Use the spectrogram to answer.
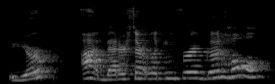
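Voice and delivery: second frog, casual and chatty; croaking frog. Acted. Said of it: "croaked the second frog".

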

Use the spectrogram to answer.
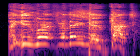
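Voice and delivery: high-pitched indignant protest; indignant retelling. Retold or imitated. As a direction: act out an aggrieved telling-off. Acted quarrel over who he works for.

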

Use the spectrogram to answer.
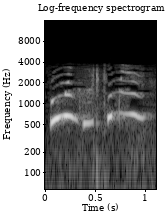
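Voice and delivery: very high-pitched call to a kitten; excited calling. Real, not acted. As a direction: squeal it like you're calling a kitten over. Calling her kitten over.

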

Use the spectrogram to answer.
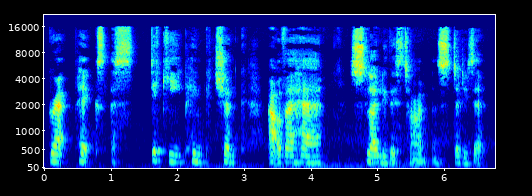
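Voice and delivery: ordinary delivery, nothing marked

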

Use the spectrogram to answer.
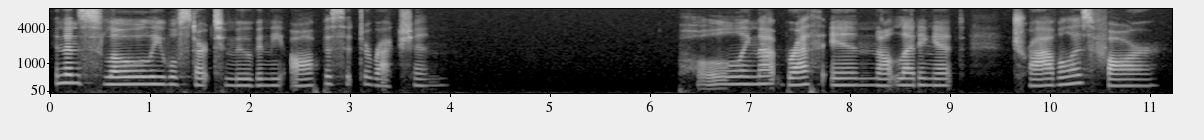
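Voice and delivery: calm meditation guide with long pauses; guided meditation. Acted. Yoga teacher guiding listeners to follow their breath, guided meditation. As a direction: lead them gently through the breath, leaving space.

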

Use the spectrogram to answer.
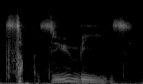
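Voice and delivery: slow, drawn-out whisper; teasing slow whisper. Acted. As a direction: hush it out slowly. Mock whisper about zombies.

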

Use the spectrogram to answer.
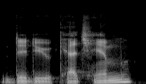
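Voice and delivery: a curious elder leaning in; Phil, interested friend. Acted. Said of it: "to interested friend".

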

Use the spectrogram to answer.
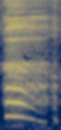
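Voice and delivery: loud, triumphant evil laugh. Acted. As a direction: cackle in delight at the game. Villain gloats loudly.

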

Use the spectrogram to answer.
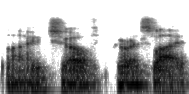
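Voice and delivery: whispered to herself under breath; muttered whisper. Real, not acted. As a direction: mutter the menu names aside, voiceless. Muttering menu names to self.

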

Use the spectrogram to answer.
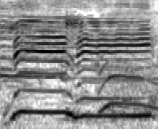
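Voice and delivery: loud, bright call of a name. Acted. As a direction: call her onto the stage. Presenter calls out the character.

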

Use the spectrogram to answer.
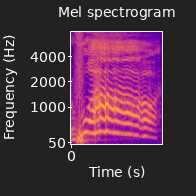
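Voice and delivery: big high shout of wonder; high, loud amazed whoa; shouted surfer whoa. Shown as a demonstration. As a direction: belt out the whoa like a stoked surfer. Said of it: "I sound like a surfer".

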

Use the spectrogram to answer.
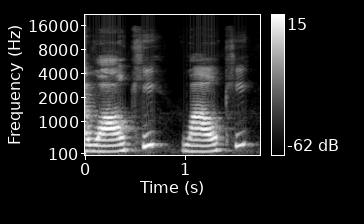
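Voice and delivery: "walk" misread as "wow-kee"; wrong sounded L. Shown as a demonstration. Teacher showing what to avoid, "walk" as "wow-kee". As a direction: say "walk" as spelt, with a w-glide and final ee. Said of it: "esse A L não é".

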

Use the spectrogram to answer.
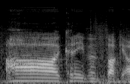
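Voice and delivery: sudden loud, high cry of frustration; frustrated outburst. Real, not acted. Gamer staggered mid-fight, loud frustrated outburst. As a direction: blurt it out, annoyed at the game.

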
